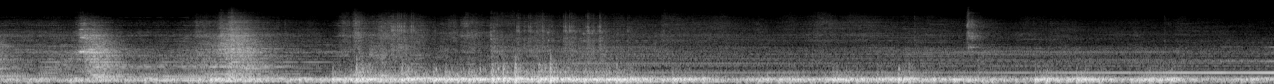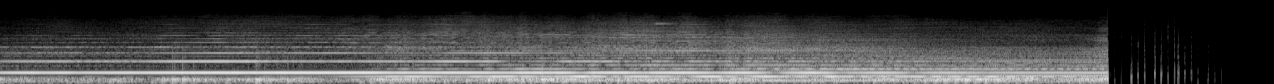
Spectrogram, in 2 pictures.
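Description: Free-improvised percussion: a few sharp strikes on drums and metal at first, then a large gong bowed at its edge, giving several sustained ringing tones that swell and hold over a low rumble. It cuts off suddenly at the end.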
